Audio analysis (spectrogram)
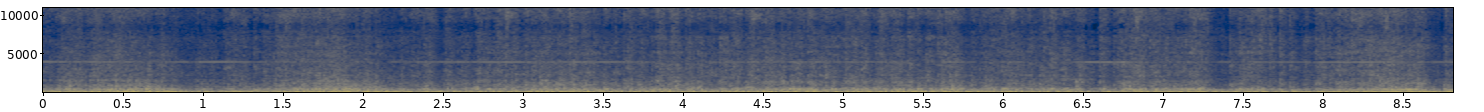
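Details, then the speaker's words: Freshly swapped Gen 3 5.7 Hemi in 1970 Challenger, Holley Terminator X ECU, long-tube headers, dual Flowmaster mufflers, first start: loud lumpy surging V8 idle; owner unsure if rough running (idle screw unadjusted, sensor unplugged) or cam sound. "I don't know if that's because it's running rough, I don't know, or if that's just how the cam sounds, which sounds kind of awesome."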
